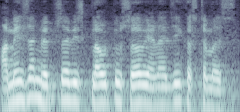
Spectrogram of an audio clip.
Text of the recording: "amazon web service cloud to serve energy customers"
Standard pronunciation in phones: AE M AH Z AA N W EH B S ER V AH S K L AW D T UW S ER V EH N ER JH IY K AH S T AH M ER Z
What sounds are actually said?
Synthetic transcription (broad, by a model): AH M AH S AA N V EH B S ER V AH S K L AW D T UW S ER V EH N ER JH IY K AH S T AH M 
